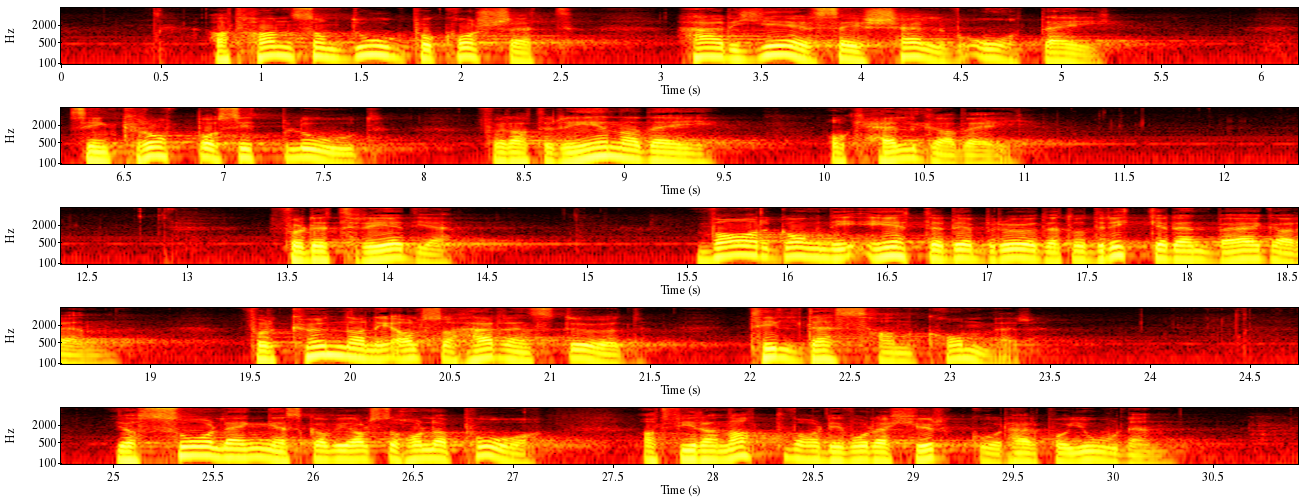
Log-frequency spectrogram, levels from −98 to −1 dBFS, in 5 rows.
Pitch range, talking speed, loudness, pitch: 125-170 Hz, 120 wpm, -22 LUFS, 140 Hz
